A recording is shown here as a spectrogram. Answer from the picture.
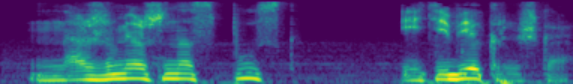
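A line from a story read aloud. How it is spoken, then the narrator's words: Hoarse, tipsy man's voice. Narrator (Russian): сказал мужичок с Мосинкой хриплым, подпитым голосом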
